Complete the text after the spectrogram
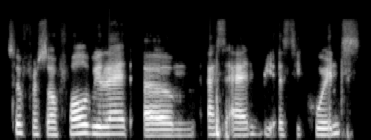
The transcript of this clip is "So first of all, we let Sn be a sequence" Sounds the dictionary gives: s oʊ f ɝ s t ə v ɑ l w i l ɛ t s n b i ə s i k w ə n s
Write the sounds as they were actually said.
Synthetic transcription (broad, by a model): s oʊ f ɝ s ə f ɑ l w i l ɛ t s n b i ə s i k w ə n s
